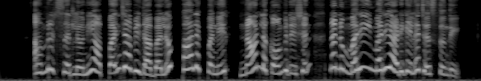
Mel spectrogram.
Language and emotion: Telugu, happy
